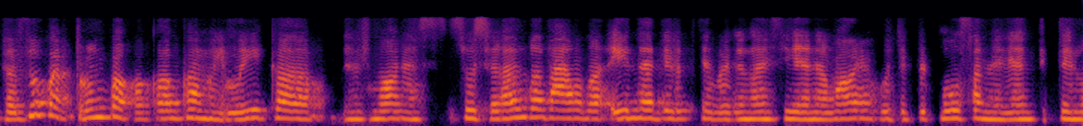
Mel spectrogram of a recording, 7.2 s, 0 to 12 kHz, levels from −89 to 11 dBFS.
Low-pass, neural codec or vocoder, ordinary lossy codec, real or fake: 7.2 kHz; codec, 16 kHz, 1 kbps, FreqCodec, smaller model; Opus, 64 kbps; fake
